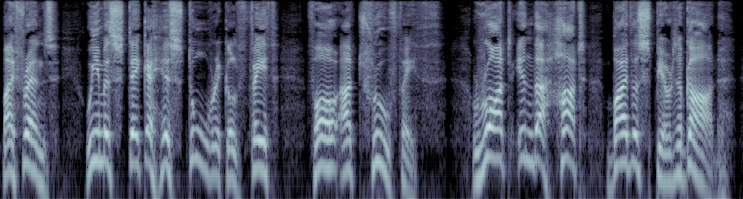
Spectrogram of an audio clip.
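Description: A woman's voice: mid-range voice, big pitch swings, measured pace, dry recording, studio quality. A woman playing a fervent male revival preacher in a historical story, with a solemn, imploring, oratorical delivery. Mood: earnest, admonishing.

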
